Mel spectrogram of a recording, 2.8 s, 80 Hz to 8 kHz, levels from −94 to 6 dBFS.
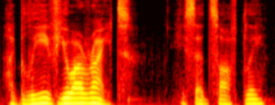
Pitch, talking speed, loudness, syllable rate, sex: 120 Hz, 175 wpm, -17 LUFS, 5.9 syllables/s, male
